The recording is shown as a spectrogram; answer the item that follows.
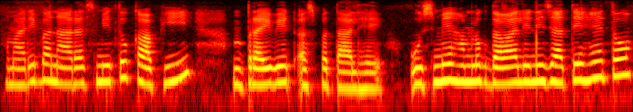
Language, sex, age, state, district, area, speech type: Hindi, female, 18-30, Uttar Pradesh, Varanasi, rural, spontaneous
